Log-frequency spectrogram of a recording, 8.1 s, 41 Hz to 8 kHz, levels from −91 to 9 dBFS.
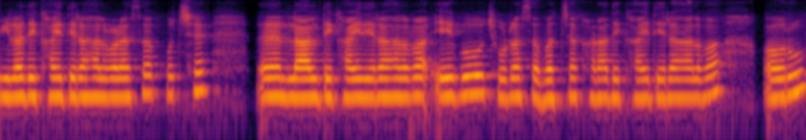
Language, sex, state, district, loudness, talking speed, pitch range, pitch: Bhojpuri, female, Uttar Pradesh, Ghazipur, -18 LUFS, 180 wpm, 205-215 Hz, 210 Hz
